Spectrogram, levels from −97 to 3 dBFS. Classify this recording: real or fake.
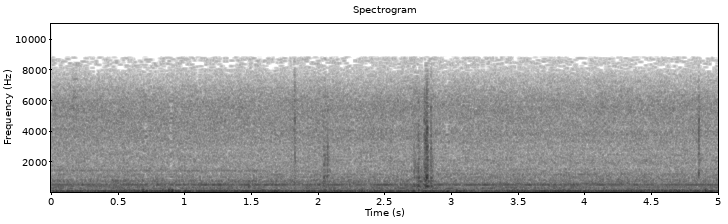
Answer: real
